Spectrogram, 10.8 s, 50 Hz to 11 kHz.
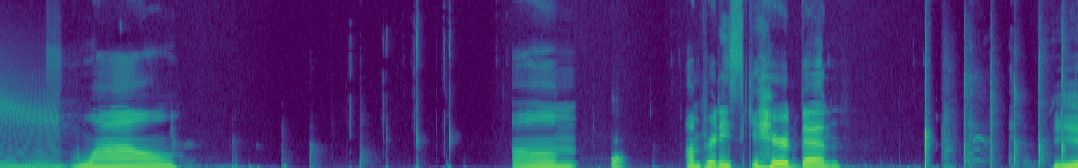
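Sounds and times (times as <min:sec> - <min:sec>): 
speech: 0:00.7 - 0:01.9, 0:05.1 - 0:06.3, 0:06.9 - 0:08.5, 0:10.5 - 0:10.7
sharp hand claps: 0:09.2 - 0:10.7.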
